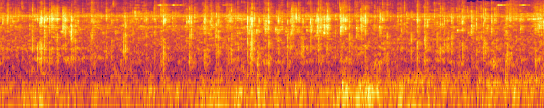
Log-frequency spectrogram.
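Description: Rain falling and water dripping: a soft hiss with scattered small ticks of drops.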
